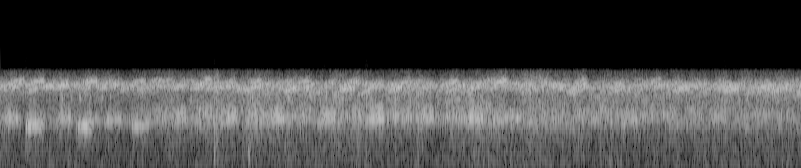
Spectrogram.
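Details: Night chorus of many frogs in a cool upland rice field, newly planted, under a clear sky: a dense, shimmering blend of croaks and trills with no pauses and only faint individual notes standing out.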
